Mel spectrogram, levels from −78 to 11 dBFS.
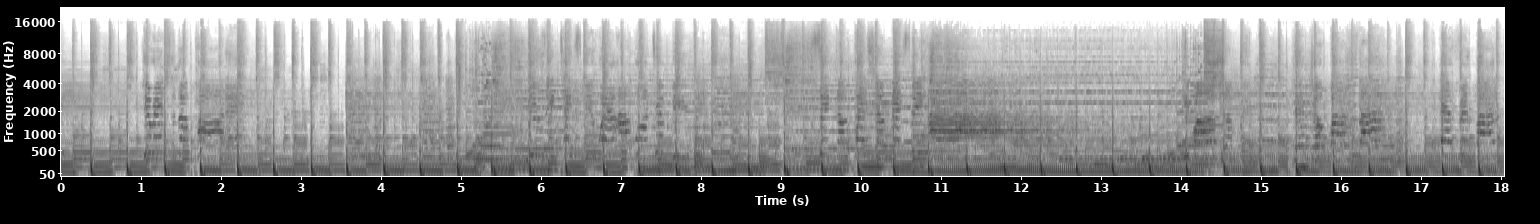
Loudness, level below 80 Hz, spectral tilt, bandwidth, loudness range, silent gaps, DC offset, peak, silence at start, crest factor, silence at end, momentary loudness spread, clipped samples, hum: -20 LUFS; -28 dBFS; -5 dB/octave; 17 kHz; 3 LU; none; under 0.1%; 0 dBFS; 0 s; 18 dB; 0 s; 5 LU; under 0.1%; none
